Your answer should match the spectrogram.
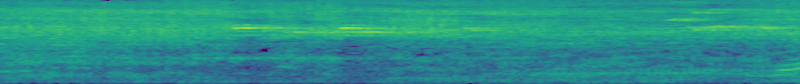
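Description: Short high bird chirps, twice about a second and a half in and once more faintly near the end, over a steady hiss.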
